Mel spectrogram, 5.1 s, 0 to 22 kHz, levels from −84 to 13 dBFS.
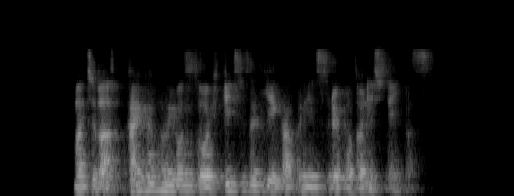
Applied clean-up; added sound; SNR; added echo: neural mask model DeepFilterNet 3.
